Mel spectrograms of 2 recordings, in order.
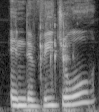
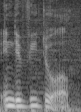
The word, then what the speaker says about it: individual: to you Massy Ruth the word is individual and not individual the D at the end at the last syllable takes the sound J and not D individual tourism the word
